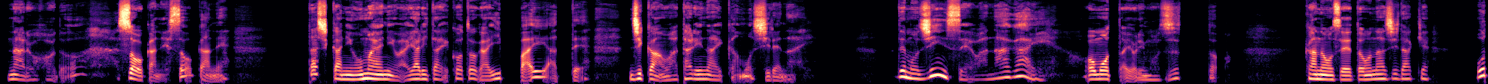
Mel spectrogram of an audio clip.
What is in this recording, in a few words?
female voice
